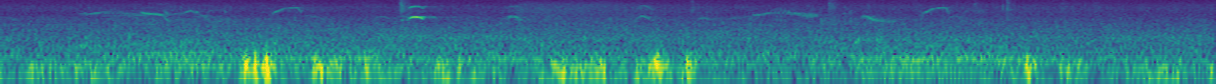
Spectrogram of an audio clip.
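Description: Small birds calling: a scattered series of short high chirps and quick rising and falling whistles, over low gusts of wind buffeting the microphone.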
